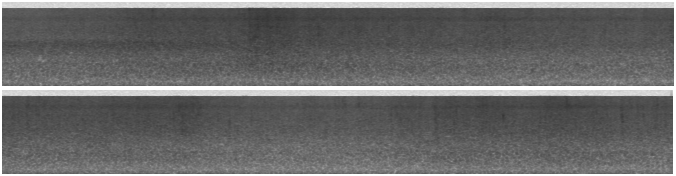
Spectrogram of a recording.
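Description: Steady soft hiss of running or trickling water, swelling briefly about two seconds in.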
